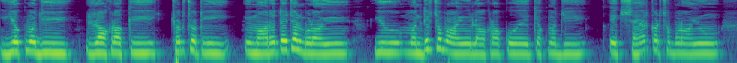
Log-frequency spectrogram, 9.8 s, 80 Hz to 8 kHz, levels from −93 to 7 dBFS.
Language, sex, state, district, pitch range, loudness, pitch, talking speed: Garhwali, male, Uttarakhand, Tehri Garhwal, 170-180 Hz, -17 LUFS, 175 Hz, 150 wpm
